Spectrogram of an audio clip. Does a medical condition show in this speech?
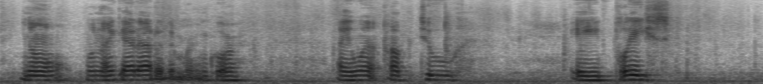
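Yes: traumatic brain injury.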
